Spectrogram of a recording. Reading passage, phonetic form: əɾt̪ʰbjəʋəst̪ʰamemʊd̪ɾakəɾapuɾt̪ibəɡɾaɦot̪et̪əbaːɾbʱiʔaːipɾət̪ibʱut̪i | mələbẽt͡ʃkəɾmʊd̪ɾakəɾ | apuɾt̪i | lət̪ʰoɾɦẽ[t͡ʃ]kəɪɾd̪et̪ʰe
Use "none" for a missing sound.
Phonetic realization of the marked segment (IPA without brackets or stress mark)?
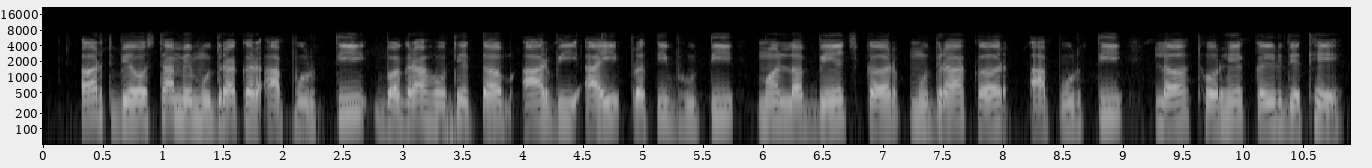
none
